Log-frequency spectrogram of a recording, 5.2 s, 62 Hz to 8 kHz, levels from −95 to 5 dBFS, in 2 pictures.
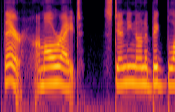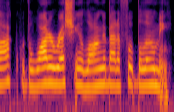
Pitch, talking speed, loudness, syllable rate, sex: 210 Hz, 205 wpm, -17 LUFS, 5.5 syllables/s, female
